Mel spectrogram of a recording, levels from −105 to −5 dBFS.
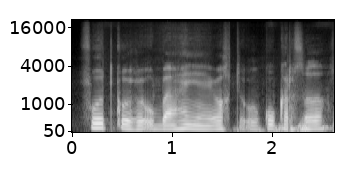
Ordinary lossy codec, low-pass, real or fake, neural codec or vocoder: none; 19.8 kHz; fake; autoencoder, 48 kHz, 32 numbers a frame, DAC-VAE, trained on Japanese speech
